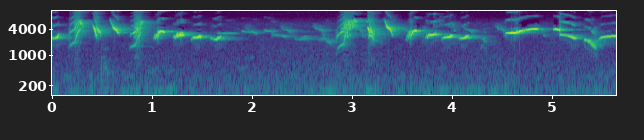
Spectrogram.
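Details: Energetic white-rumped shama song meant to provoke other birds to sing: fast cascading whistles and sharp slurred notes in two dense bursts, then a clear rising-falling whistle.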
